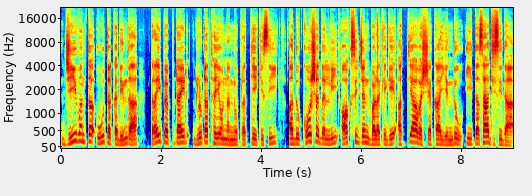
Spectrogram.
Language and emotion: Kannada, neutral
